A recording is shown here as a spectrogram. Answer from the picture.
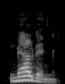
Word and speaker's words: Melbourne: Yeah, notice how I said Melbourne and it's like Melbourne. Like Pronounce it correctly. Melbourne. Melbourne.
